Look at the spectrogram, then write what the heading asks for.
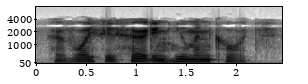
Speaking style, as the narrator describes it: David murmured

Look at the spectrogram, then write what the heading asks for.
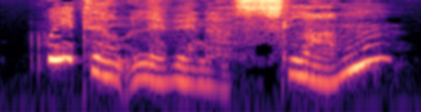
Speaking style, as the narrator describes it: Vivian said indignantly

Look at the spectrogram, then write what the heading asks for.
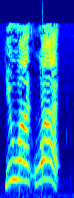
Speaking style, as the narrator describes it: He shouts back

